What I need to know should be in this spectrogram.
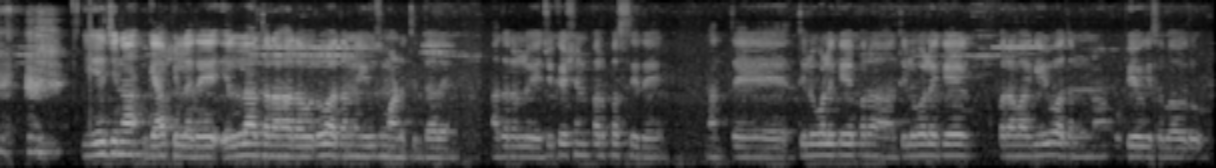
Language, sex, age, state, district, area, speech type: Kannada, male, 18-30, Karnataka, Bangalore Rural, urban, spontaneous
